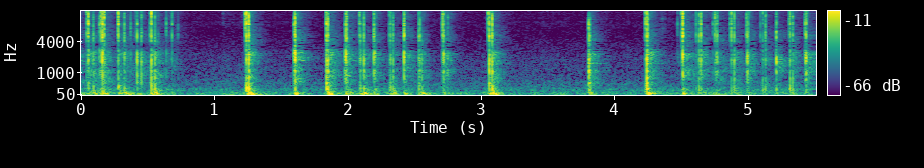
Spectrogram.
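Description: A round, solid white bar of soap is scratched and tapped with long teal nails in quick, uneven bursts. The sound is a run of about 26 short, dry, bright clicks and scrapes, some clustered fast and others spaced apart, with no ring and a quiet background between them.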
